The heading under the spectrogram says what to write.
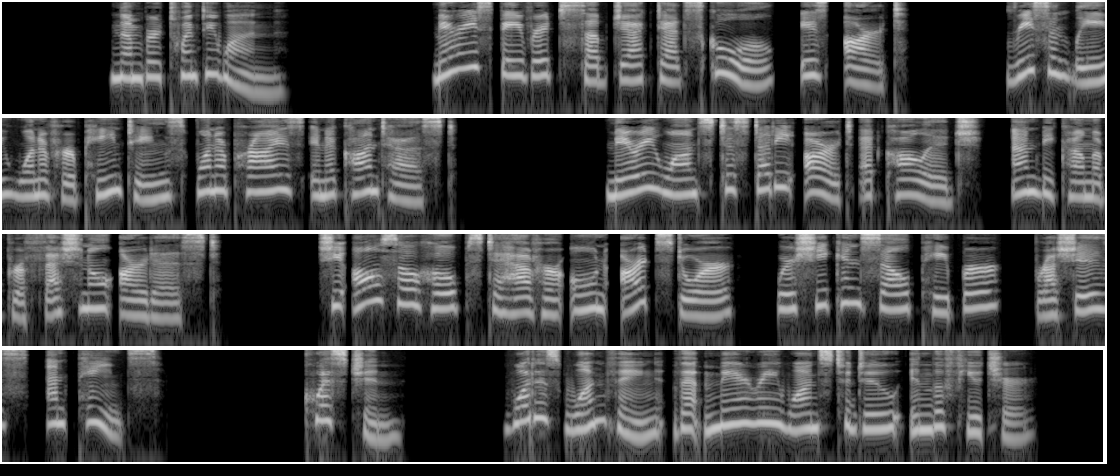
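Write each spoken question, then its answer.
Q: What is one thing that Mary wants to do in the future?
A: Become a professional artist or have her own art store.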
